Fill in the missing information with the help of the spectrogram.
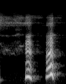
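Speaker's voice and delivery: high, loud burst of laughter; amused laugh. Real, not acted. Host laughing at her own slip, high cackling laugh.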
